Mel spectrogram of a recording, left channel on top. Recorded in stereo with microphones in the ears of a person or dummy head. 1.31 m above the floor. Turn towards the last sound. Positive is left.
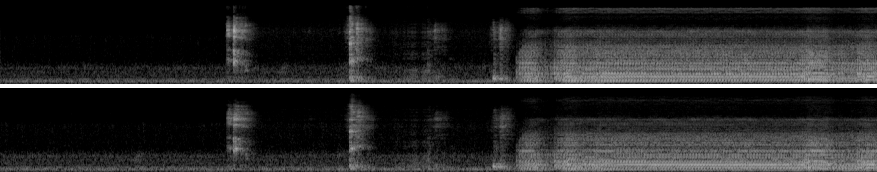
turn(degrees=30)  # may be behind; listen again after turning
